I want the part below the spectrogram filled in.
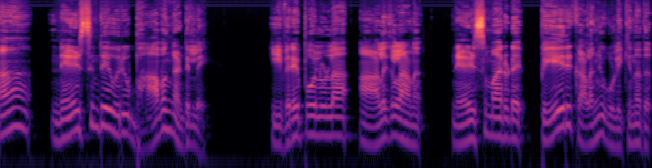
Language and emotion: Malayalam, disgusted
